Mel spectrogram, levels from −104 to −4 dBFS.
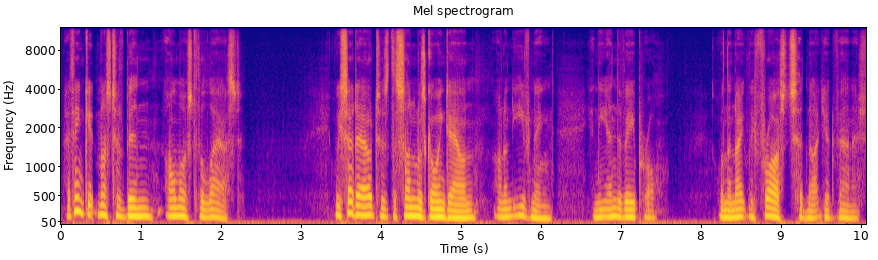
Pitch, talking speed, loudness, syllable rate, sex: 135 Hz, 205 wpm, -16 LUFS, 5.4 syllables/s, male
